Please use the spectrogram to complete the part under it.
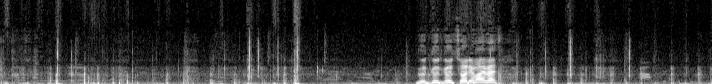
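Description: A football is kicked with sharp thumps.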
